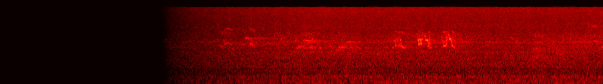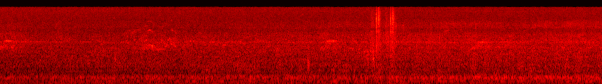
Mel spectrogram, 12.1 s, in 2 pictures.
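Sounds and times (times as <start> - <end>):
low outdoor rumble: 1.7 - 12.0
small birds chirping: 2.1 - 11.5.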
